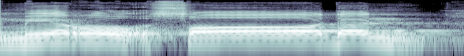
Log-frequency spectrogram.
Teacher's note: رائے ساکنہ کے بعد چونکہ صاد ہے حروف مستعلیہ میں سے ہے، اس لیے یہاں پر رائے ساکنہ کو پر کریں گے، مرصادن۔ میم را زیر مر، صاد الف زبر صا، مرصا، دال دو زبر دن، مرصادن، مرصادن۔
